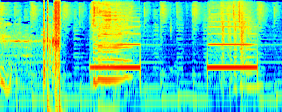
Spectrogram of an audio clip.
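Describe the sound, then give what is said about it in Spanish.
Telephone keypad tones sound as a number is dialed: a brief burst of clicks comes first, then two sustained, clear beeps, each lasting about a second, separated by a short pause. “Espérenme, déjenme marcar. Tengo dislexia numérica, así que no me distraigan.”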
